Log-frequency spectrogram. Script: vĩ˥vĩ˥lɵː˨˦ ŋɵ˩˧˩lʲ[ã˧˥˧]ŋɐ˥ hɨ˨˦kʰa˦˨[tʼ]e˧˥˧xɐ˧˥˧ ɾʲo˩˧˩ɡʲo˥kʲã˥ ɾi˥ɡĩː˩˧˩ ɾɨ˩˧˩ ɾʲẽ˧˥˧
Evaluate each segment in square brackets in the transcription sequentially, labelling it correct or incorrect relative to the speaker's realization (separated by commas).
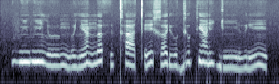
correct, correct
